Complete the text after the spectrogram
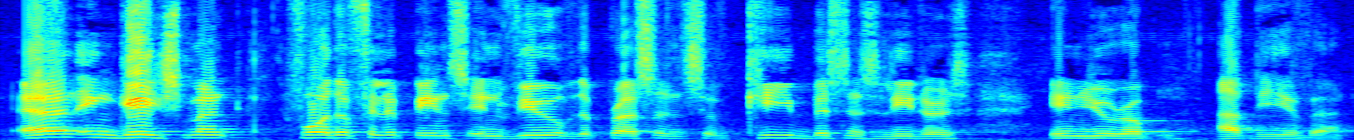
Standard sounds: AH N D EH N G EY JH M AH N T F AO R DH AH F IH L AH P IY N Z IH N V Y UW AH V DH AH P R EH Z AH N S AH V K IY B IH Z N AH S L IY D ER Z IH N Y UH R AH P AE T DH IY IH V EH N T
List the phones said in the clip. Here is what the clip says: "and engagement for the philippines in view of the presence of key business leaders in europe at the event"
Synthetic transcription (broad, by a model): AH N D EH N G EY JH M AH N T F AO R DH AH F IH L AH P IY N S IH N V Y UW AH V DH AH P R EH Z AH N S AH V K IY B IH S N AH S L IY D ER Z IH N Y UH R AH P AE T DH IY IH V EH N T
